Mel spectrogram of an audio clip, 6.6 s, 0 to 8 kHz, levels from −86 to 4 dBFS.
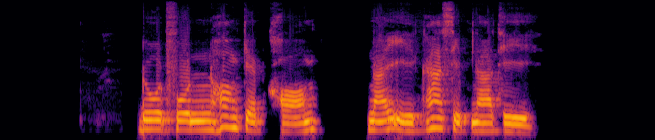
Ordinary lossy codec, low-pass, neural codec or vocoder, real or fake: none; none; none; real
